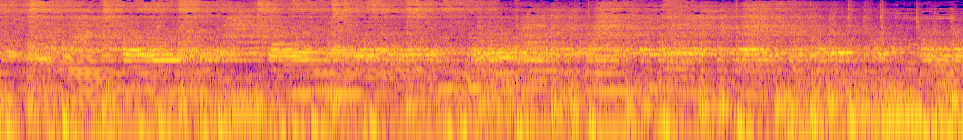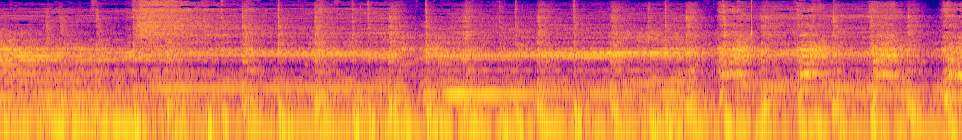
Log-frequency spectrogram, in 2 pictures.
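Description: Rock band playing live through a PA, an instrumental stretch with electric guitar to the fore and no vocals, heard from the crowd.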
